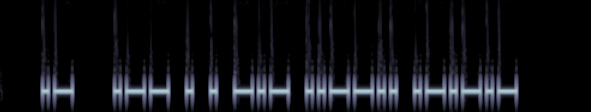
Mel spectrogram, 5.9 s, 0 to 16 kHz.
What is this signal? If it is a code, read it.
Morse code, heard as a keyed tone, about 21 wpm, 700 Hz. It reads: A WEEK?.
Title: Pangram Challenge v2 - 20wpm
